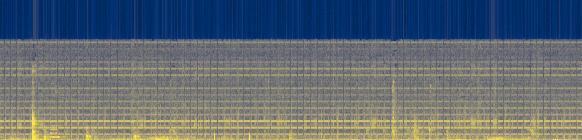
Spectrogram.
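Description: Quiet classroom room tone with a steady electrical hum and faint high whine, a knock about half a second in and two small clicks a few seconds later.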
